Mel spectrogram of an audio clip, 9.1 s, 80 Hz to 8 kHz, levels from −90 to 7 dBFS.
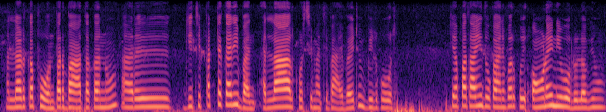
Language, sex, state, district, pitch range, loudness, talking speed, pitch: Garhwali, female, Uttarakhand, Tehri Garhwal, 210-235 Hz, -17 LUFS, 185 wpm, 220 Hz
